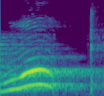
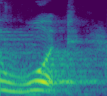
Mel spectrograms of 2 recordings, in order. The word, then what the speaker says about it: would: Nih, bacanya yang selanjutnya adalah I would like, bukan would, tapi would. I would like, L-nya kita ilangin.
